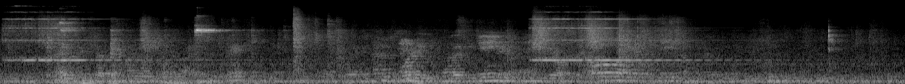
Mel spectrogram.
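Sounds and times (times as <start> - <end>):
telephone ringing in an office: 0.0 - 1.5, 5.3 - 7.6
office ambience inside: 0.0 - 9.0.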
